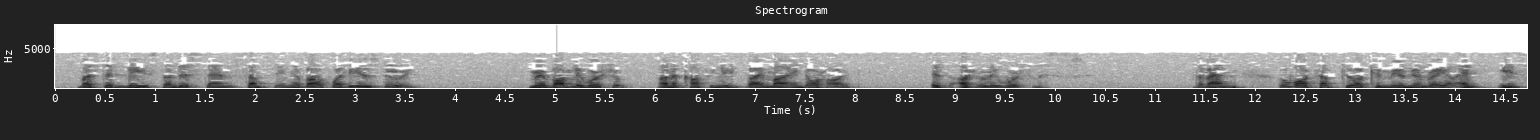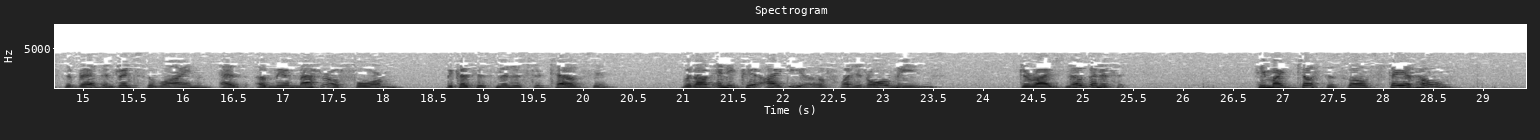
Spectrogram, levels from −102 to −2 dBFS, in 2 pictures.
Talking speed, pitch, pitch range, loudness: 140 wpm, 190 Hz, 170-210 Hz, -18 LUFS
